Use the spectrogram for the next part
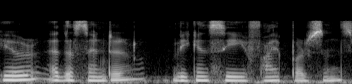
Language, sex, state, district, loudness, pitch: English, female, Arunachal Pradesh, Lower Dibang Valley, -17 LUFS, 180 Hz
